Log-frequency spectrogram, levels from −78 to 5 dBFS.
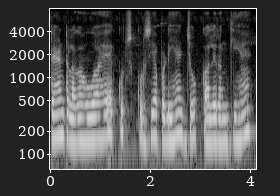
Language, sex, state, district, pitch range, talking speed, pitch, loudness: Hindi, male, Uttar Pradesh, Shamli, 150-170 Hz, 190 wpm, 155 Hz, -15 LUFS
